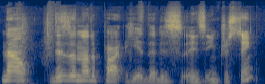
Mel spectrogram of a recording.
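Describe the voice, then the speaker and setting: A man's voice: a little high, animated, fast talker, fairly bright tone. A man talking casually with a young child about a Bible passage, explaining simply and often asking check-in questions. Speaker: host, parent teaching a child a Bible passage.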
